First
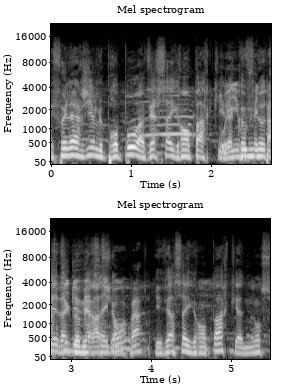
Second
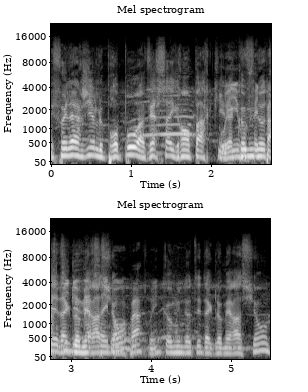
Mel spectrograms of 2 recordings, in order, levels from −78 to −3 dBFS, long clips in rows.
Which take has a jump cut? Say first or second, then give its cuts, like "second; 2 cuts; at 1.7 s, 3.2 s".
first; 1 cut; at 4.0 s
